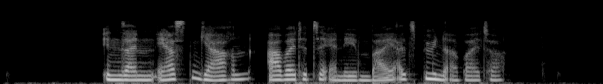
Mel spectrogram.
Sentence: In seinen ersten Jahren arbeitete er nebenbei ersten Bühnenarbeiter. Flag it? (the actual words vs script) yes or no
yes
